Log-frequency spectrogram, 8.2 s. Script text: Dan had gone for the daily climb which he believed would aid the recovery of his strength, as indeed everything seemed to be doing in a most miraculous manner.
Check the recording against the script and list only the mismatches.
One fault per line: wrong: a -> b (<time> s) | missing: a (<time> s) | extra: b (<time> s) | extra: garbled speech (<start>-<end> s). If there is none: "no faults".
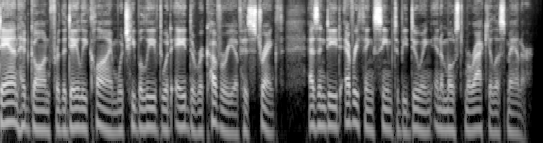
no faults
